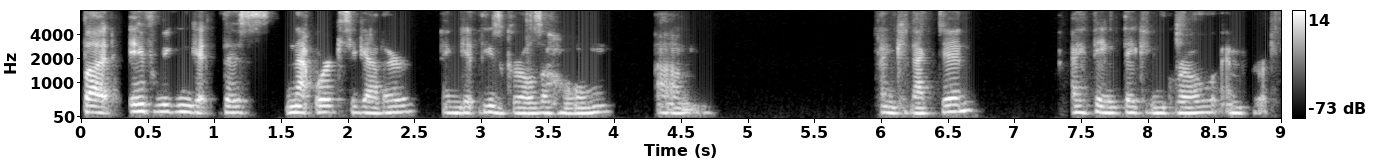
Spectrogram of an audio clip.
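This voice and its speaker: In a raspy, put-on character voice with monotone, flat intonation, the speech moves at a moderate pace with long, frequent pauses and a dry, close sound with no echo. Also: woman, very deep, low pitch for a woman. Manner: hesitant, stumbling.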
